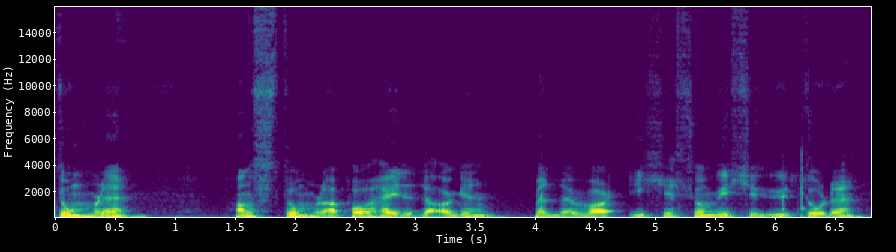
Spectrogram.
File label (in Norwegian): stomLe, Numedalsmål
